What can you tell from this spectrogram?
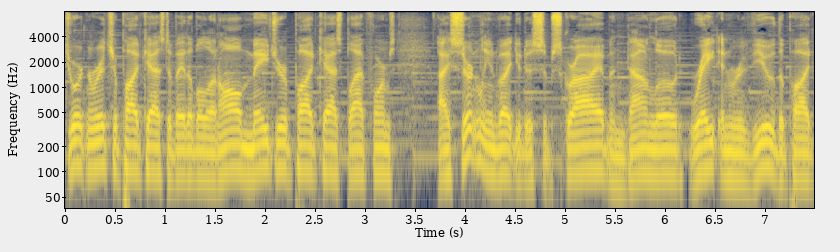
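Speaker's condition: No condition

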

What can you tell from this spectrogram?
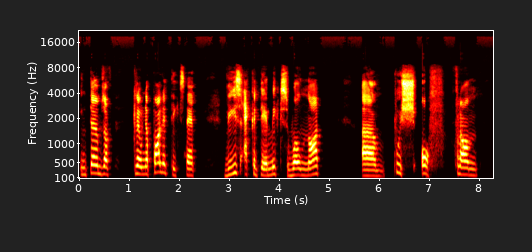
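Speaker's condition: Stuttering; quite severe around ages 23 to 24, past member of internationally known stuttering support group; speech much better than at ages 23 to 24; blocks; prolonged sounds, blocks

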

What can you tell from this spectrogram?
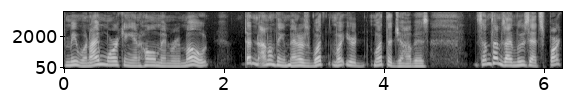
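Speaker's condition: No condition

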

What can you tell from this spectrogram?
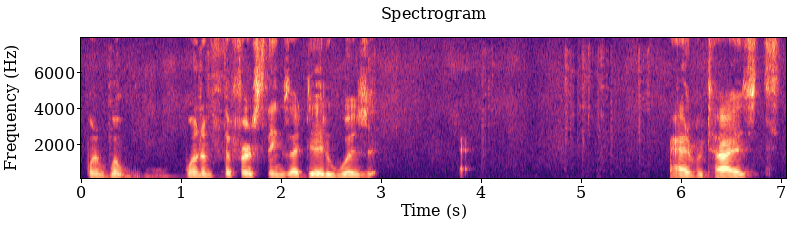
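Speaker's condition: Stuttering; stuttering since earliest memory; repeated sounds, prolonged sounds, blocks

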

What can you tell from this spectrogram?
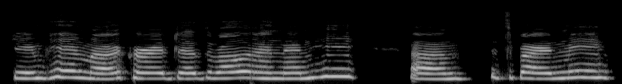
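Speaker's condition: ALS; diagnosed 2014, onset with a finger not working, diagnosis delayed; about 10 years since diagnosis, exercise as intervention, running marathons

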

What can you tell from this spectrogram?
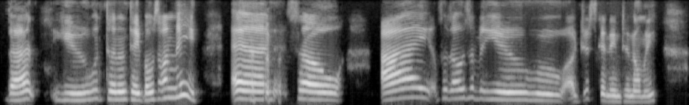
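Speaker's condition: Cerebral palsy; neurological, lack of oxygen injury at birth, almost 33 years, moderate to severe; uses speech dictation

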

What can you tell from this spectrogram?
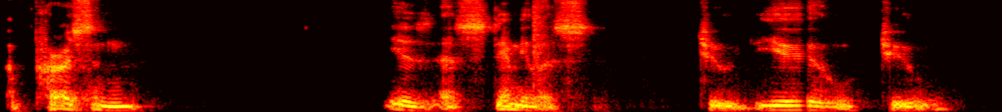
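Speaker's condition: Aphasia after stroke; words come out slowly

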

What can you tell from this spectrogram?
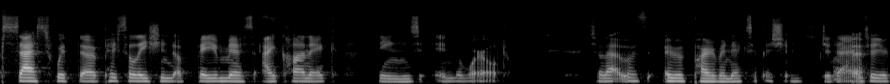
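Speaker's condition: Born deaf; congenital deafness from birth

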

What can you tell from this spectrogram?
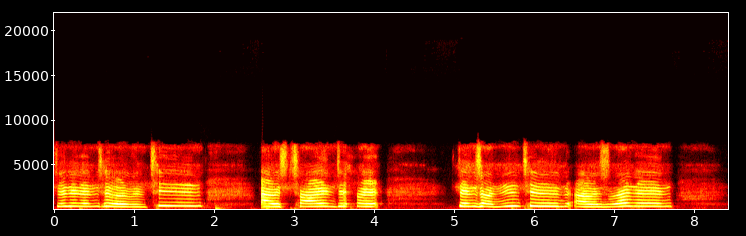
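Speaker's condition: Tracheostomy, cystic hygroma of head and neck; 50-60 surgeries

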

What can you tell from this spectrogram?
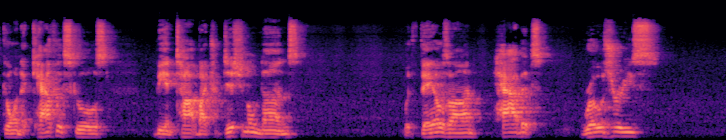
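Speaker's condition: No condition

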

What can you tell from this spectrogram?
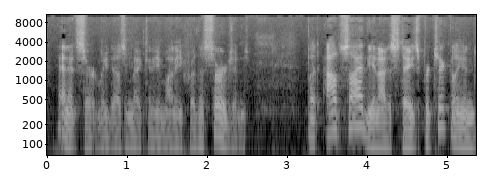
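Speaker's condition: No condition

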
